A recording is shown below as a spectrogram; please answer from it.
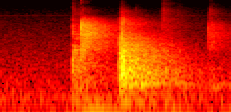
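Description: Snooker shot: a sharp clack as the cue strikes the cue ball, then a louder ball-on-ball knock about half a second later, followed by two lighter clicks near the end as the balls run on and a red is potted.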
